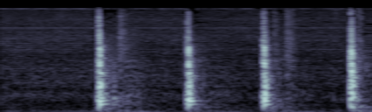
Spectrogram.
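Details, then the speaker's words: Dacia Logan plastic B-pillar trim between doors, after foam sound-deadening, struck by fist: four sharp hollow knocks a third of a second apart; one spot still has play. "Și aici încă mai are un pic de joc o să o să dau din nou jos și o să o să mai fac și aici ceva"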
